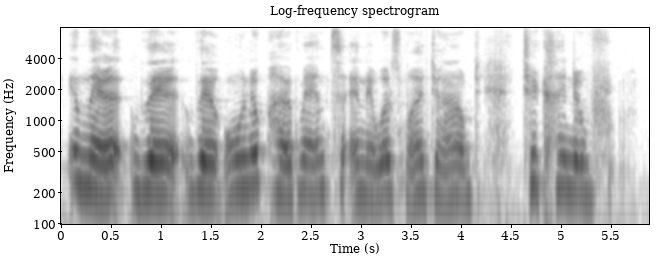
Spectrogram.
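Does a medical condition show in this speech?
Yes: cerebral palsy; atypical speech.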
